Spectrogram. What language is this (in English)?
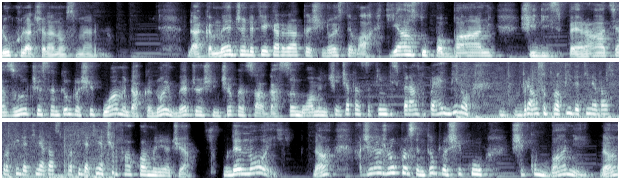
Romanian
